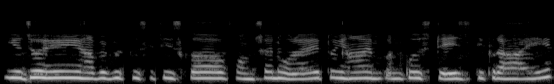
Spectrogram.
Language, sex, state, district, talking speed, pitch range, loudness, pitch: Hindi, female, Bihar, Sitamarhi, 195 wpm, 265-295 Hz, -24 LUFS, 280 Hz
